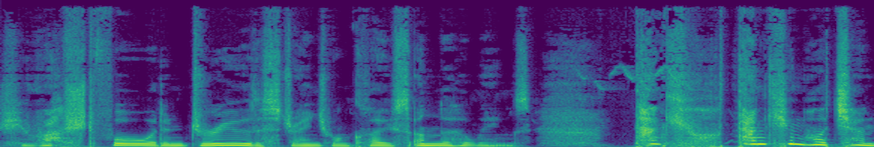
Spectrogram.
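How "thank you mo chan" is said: overcome, barely getting words out, much higher. A mother bird, her chick found safe, speaks to the great bird, overcome. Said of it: "She could hardly whistle".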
